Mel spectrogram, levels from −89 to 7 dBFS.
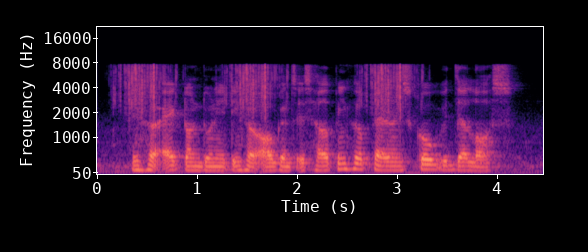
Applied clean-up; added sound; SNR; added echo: none; Crumpling, crinkling; 12 dB; none.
